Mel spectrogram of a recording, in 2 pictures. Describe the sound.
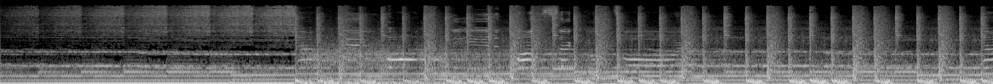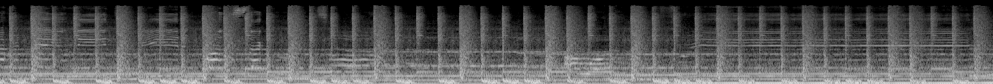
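Electronic music by an electro duo: after a brief sustained synth intro, a driving, steady beat enters with pulsing bass and layered synth lines, playing alone without voices.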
